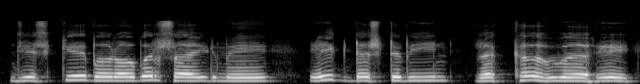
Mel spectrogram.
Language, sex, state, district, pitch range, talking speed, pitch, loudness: Hindi, male, Uttar Pradesh, Saharanpur, 160-180 Hz, 85 wpm, 170 Hz, -14 LUFS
